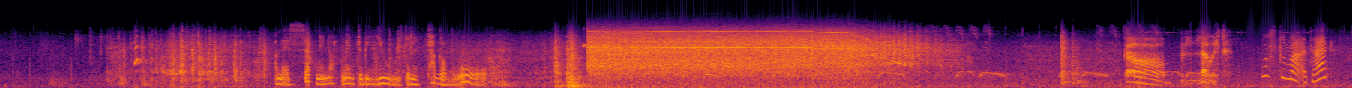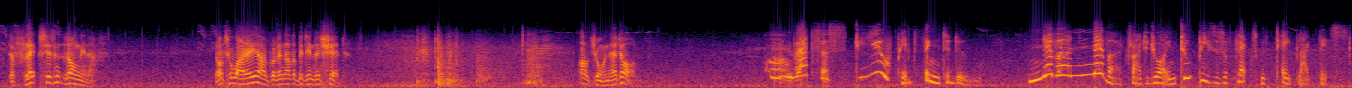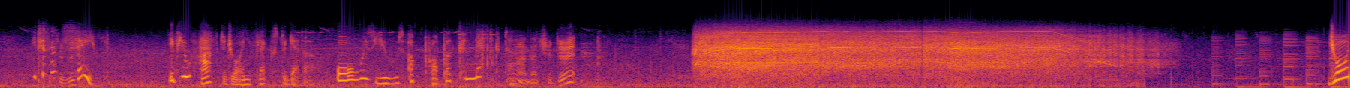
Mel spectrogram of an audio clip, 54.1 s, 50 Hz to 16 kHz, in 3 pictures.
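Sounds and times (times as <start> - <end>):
knocks and rustles: 0.6 - 5.8, 6.4 - 7.9, 23.6 - 24.7
electric hedge trimmer whine: 7.8 - 13.0, 45.3 - 51.8.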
